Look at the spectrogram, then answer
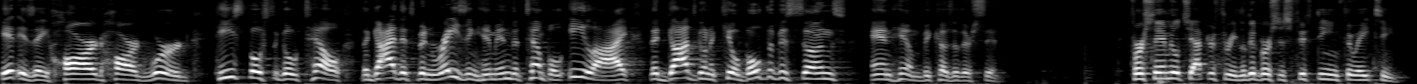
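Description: A man preaching a sermon as pastor, talking plainly with the congregation and asking them questions, swinging from emphatic peaks to quiet low asides. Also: lively intonation, moderate pace. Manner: conversational, asks the congregation questions.

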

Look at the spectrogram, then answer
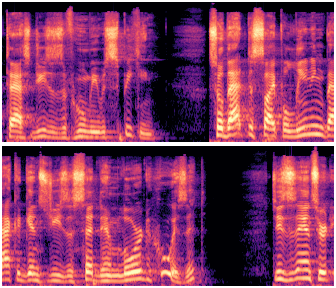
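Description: A man's voice: high-pitched, darkish tone. A man pastor preaching a sermon with animation, acting out quoted voices as he reads scripture.

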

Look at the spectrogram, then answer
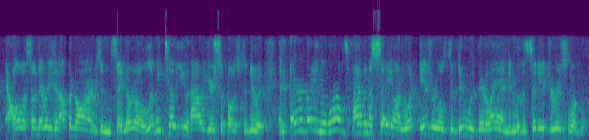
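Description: A man teaches the Bible in a loose, folksy way, full of asides and restarts, and his voice sits a bit high for a man. The sound is dull and lo-fi, with a roomy echo around him and a faint hiss behind. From United States. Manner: animated, folksy, with frequent asides and repetitions. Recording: echoey, dull lo-fi room sound.

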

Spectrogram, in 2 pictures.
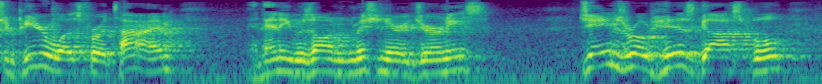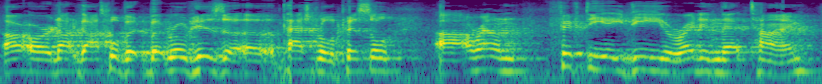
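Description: A middle-aged man preaching a sermon as pastor, animated and reading scripture aloud to his congregation. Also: high voice, reverberant, noisy background. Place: church sanctuary with congregation.

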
